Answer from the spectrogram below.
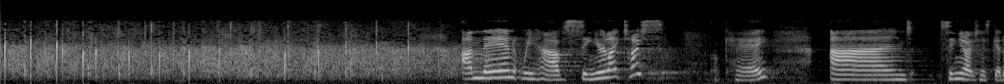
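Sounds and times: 
audience clapping together: 0:00.0 - 0:05.2
speech: 0:04.6 - 0:10.0.

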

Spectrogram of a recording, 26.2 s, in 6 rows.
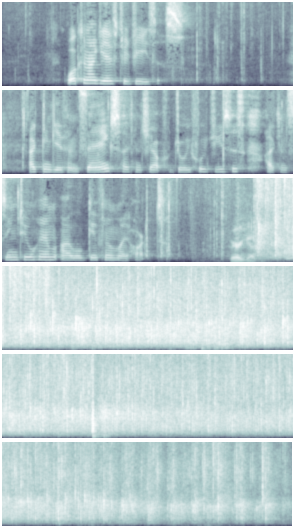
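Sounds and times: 
speech: 0:01.0 - 0:02.8, 0:04.8 - 0:11.2, 0:12.2 - 0:12.8
audience applause: 0:12.2 - 0:26.1.

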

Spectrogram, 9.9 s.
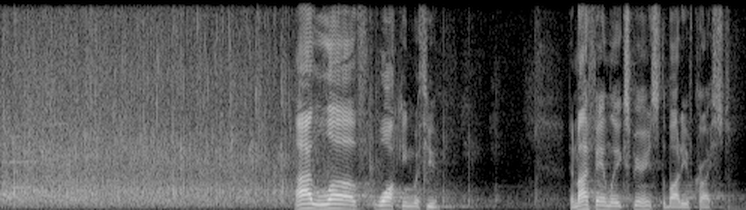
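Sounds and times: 
audience applause: 0:00.0 - 0:04.2
speech: 0:03.9 - 0:06.0, 0:07.6 - 0:09.8.

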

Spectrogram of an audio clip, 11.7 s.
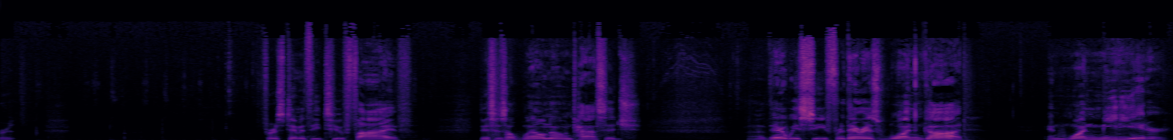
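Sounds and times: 
pen or marker writing by hand: 0:00.8 - 0:02.6
speech: 0:02.6 - 0:04.2, 0:04.8 - 0:06.4, 0:07.5 - 0:09.8, 0:10.5 - 0:11.7.

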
